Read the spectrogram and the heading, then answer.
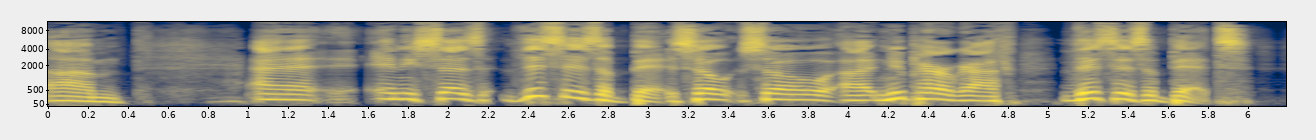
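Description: A man co-hosting a podcast in casual discussion, with a halting, wry, self-interrupting way of talking. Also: a little high, animated, fairly bright tone, dry recording, studio quality. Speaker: podcast co-host. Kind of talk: casual discussion, summarizing and quoting an article.

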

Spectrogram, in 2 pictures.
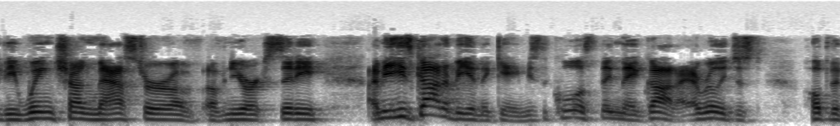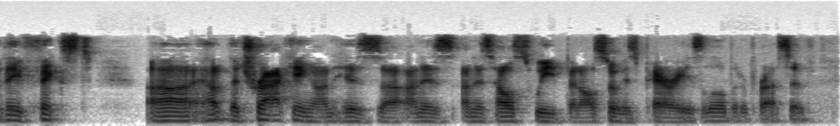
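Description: Male co-host, higher-pitched and husky, wry casual banter, slightly dull recording. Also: bright, forceful tone. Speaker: podcast co-host.

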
